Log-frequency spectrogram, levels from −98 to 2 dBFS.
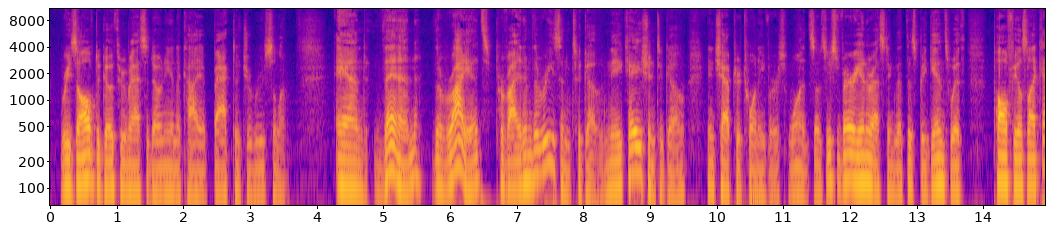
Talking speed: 170 wpm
